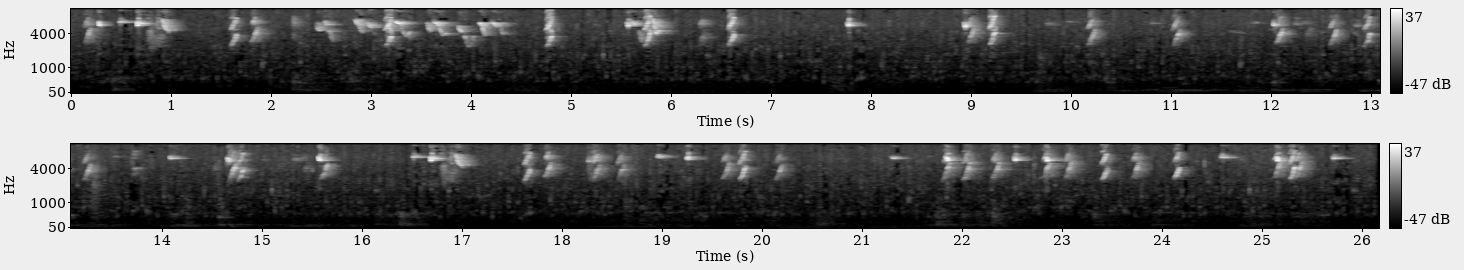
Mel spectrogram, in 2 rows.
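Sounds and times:
domestic canary singing: 0:00.2 - 0:05.0, 0:05.6 - 0:06.8, 0:09.0 - 0:09.4, 0:10.1 - 0:15.8, 0:16.6 - 0:20.4, 0:21.3 - 0:25.9.

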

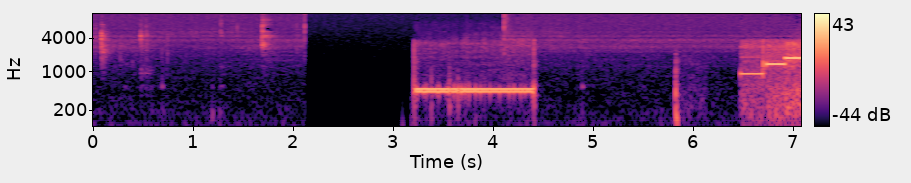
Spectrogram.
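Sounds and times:
ringback tone of an outgoing telephone call: 0:03.2 - 0:04.4, 0:06.5 - 0:07.0.

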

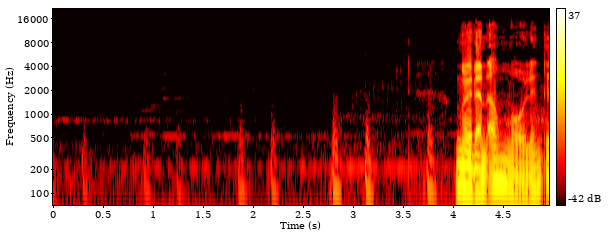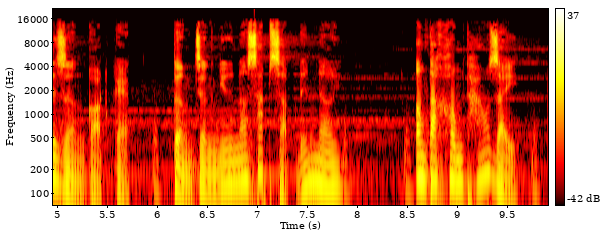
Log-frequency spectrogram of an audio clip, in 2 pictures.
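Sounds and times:
low pounding heartbeat: 0:00.0 - 0:04.0, 0:05.7 - 0:06.6, 0:07.2 - 0:08.9, 0:09.6 - 0:09.9
soft hum: 0:00.0 - 0:09.9
speech: 0:04.0 - 0:08.0, 0:08.6 - 0:09.8.

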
